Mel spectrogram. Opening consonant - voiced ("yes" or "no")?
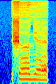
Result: no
